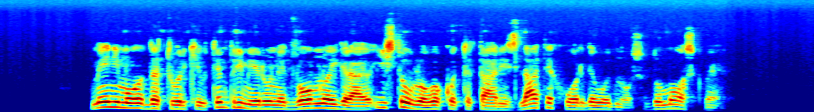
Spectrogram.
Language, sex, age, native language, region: Slovenian, male, 30-49, Slovenian, Central Slovenia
